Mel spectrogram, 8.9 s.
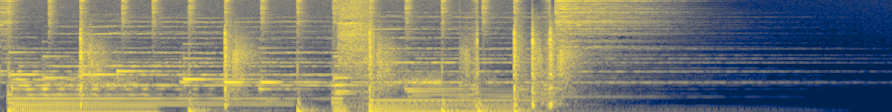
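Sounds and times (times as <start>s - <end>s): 
lofi jazz music: 0.0s - 5.7s.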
